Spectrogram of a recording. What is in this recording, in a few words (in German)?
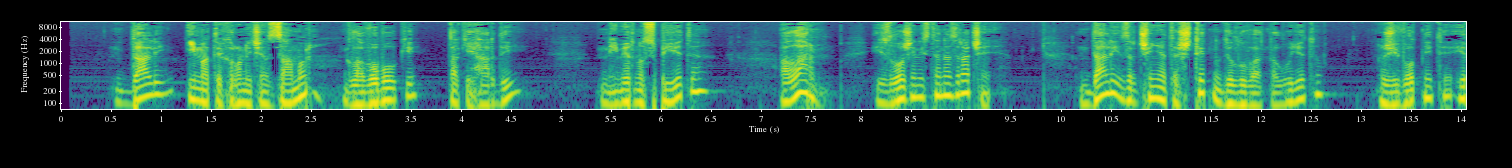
Mazedonien M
